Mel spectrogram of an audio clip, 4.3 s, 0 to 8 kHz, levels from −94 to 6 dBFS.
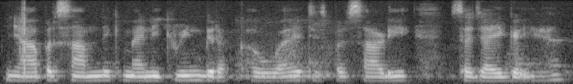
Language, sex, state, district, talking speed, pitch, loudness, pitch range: Hindi, male, Uttar Pradesh, Lalitpur, 180 wpm, 145 Hz, -18 LUFS, 140-150 Hz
